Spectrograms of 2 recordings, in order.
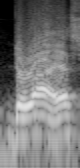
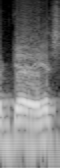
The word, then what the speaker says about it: Darius: any god other than Darius, or Darius, depending on how you want to pronounce it. I was always taught Darius, and now I know it's supposed to be Darius.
